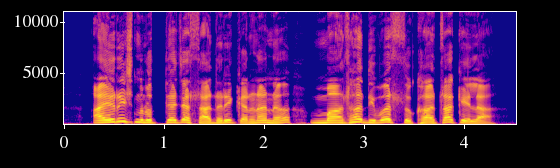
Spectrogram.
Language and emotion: Marathi, happy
